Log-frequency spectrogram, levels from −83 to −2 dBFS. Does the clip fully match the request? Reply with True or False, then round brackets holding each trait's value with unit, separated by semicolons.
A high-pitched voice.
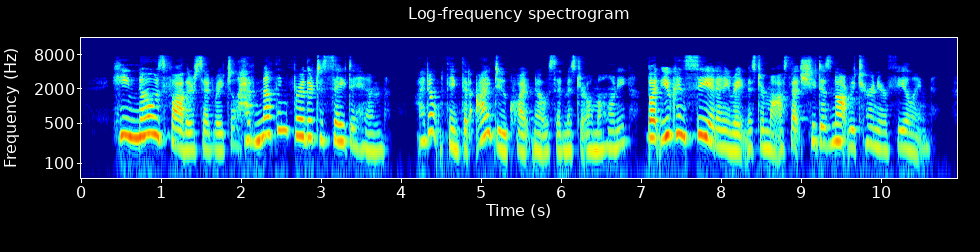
True (205 Hz)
